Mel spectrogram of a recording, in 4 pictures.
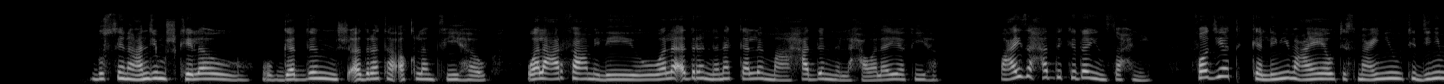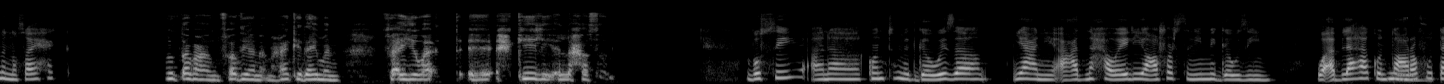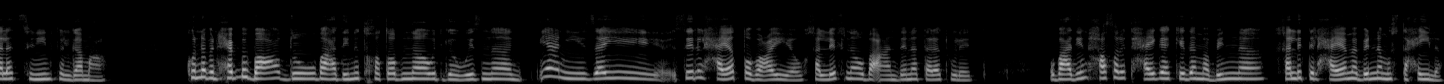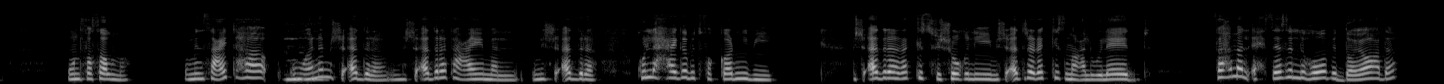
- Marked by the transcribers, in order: none
- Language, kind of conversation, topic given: Arabic, advice, إزاي الانفصال أثّر على أدائي في الشغل أو الدراسة؟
